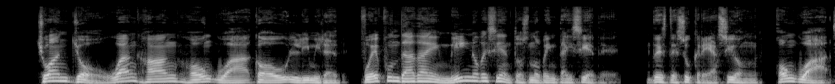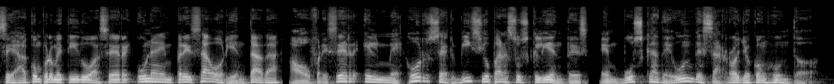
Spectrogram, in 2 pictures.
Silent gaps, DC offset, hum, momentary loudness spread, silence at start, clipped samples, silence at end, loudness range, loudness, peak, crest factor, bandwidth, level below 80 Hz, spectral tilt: 3.50-3.55 s, 6.40-6.46 s, 14.26-14.30 s; under 0.1%; none; 6 LU; 0.4 s; under 0.1%; 0.2 s; 3 LU; -19 LUFS; -4 dBFS; 14 dB; 16 kHz; -34 dBFS; -5.5 dB/octave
